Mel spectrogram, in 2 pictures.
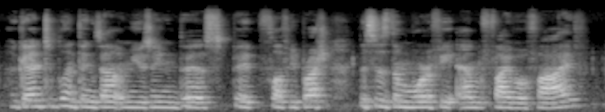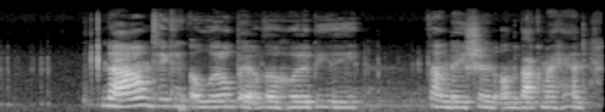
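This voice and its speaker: A woman's medium-pitched voice moves at a moderate pace with fairly even intonation, and noticeable background noise underneath. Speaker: beauty YouTuber. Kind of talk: makeup tutorial talk to camera. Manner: casual, chatty.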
